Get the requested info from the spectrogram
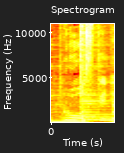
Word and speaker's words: простыня: А как правильно говорить, простыня или простыня? – Простыня. А если вот трудное слово поставить в стишок, сразу будет все ясно. Смотри, стелят на матрас меня, называюсь простыня. Когда мы на машине летим во весь опор, то нас везет не шофер, а нас везет шофер.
